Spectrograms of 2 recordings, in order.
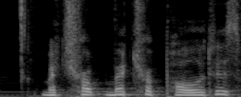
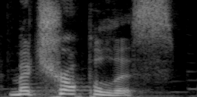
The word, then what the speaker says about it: Metropolis: Metropolitis? What the fuck? Metropolitan is what I was saying. Metropolis.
